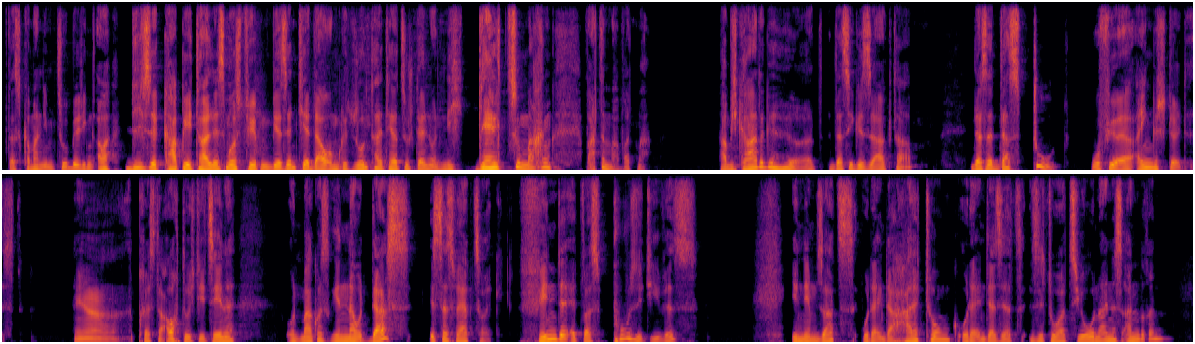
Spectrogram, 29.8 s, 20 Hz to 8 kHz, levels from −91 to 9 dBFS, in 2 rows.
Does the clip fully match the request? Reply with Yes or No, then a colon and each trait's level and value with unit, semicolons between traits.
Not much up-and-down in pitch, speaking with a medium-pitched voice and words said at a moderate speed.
No: average, 4.6 semitones; medium, 145 Hz; average, 145 wpm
